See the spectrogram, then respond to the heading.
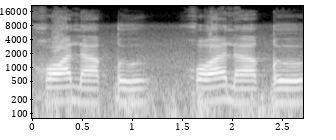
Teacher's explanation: خا کو حلق سے نکالیں گے اور آخر پہ ہم قلقلہ کریں گے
